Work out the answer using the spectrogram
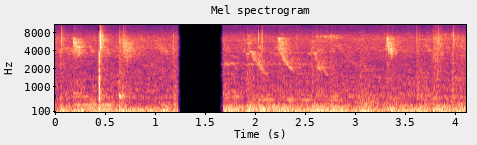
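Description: Small birds chirping in short, quick falling calls over a steady outdoor background, with a couple of sharp cracks near the start and a brief gap of dead silence about a second in.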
